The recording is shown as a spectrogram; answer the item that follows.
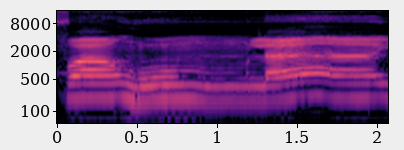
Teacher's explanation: nun mati bertemu dengan tho cara bacanya samar didengungkan siap-siap ke huruf thnya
